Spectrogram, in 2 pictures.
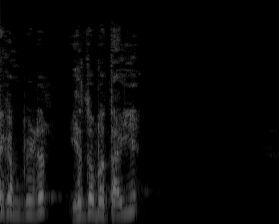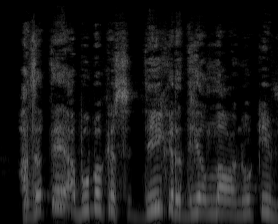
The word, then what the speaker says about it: ابو بکر: اچھا یہ عام طور پر ایک غلط تلفظ بولا جاتا ہے، یہاں ابو بکر بولتے ہیں، ابو بکر نہیں ہے، کاف ساکن ہے. ابو بکر، ابو بکر صدیق، ابو بکر صدیق بولیں گے تو غلط ہو جاتا ہے.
